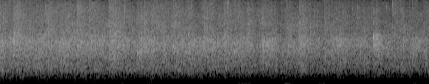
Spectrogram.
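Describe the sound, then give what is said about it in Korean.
A crowd breaks into steady applause, many hands clapping in a dense, even wash of sound that holds at a fairly loud level for several seconds with no one talking. “우리 박수 한번 쳐야 되지 않겠어요?”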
